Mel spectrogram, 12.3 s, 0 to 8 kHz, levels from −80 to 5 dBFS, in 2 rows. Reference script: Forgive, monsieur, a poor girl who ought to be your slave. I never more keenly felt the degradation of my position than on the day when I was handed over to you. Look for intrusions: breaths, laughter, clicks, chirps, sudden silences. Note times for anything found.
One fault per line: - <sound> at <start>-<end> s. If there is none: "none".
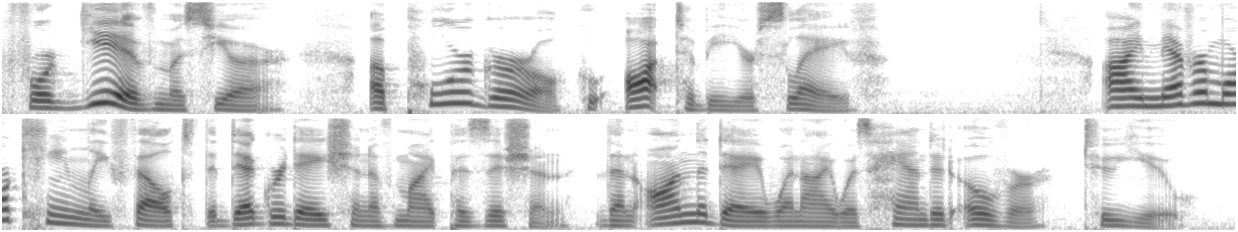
none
